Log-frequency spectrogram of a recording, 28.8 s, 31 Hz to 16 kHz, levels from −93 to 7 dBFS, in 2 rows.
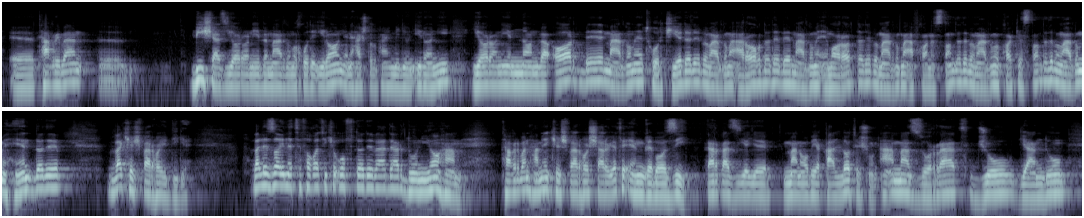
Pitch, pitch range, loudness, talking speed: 120 Hz, 110-135 Hz, -24 LUFS, 140 wpm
